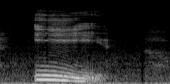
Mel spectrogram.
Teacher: our next four letters have the same vowel sound e e the sides of the lips retract just a bit for this sound and you want to give it more stretch more duration and a little more energy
